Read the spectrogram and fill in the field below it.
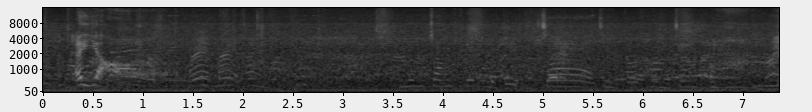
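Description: Young women talk cheerfully up close.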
